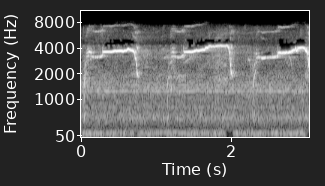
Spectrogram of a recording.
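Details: Twelve-week-old female bald eagle fledgling at early morning dawn, June 25, 2020, perched in the attic near her nest and begging for her mother with long, piercing whistled whines, each rising slightly then sliding steeply down, repeated roughly every second.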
